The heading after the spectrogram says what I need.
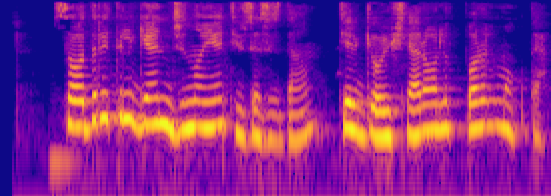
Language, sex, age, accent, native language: Uzbek, female, 19-29, Xorazm, Uzbek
